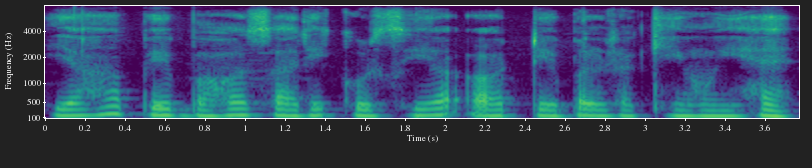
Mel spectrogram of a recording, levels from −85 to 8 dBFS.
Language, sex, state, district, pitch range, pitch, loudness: Hindi, male, Jharkhand, Palamu, 150-160 Hz, 155 Hz, -19 LUFS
